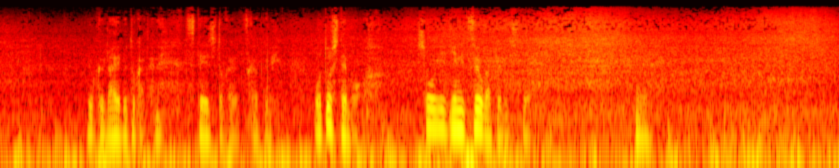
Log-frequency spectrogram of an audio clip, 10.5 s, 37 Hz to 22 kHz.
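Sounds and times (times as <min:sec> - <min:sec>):
car traffic roar from outside: 0:00.0 - 0:10.4
speech: 0:01.1 - 0:07.0, 0:07.9 - 0:08.2.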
